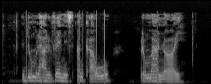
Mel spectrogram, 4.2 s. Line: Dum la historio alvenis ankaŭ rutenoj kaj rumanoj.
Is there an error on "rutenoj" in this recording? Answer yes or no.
yes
